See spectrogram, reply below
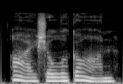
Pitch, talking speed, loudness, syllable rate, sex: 165 Hz, 195 wpm, -13 LUFS, 4.0 syllables/s, female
